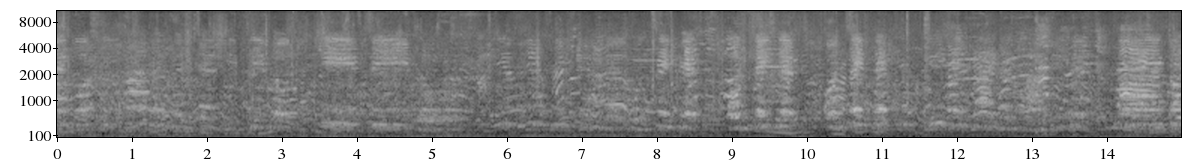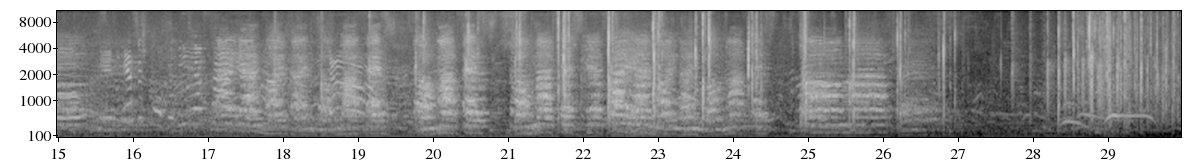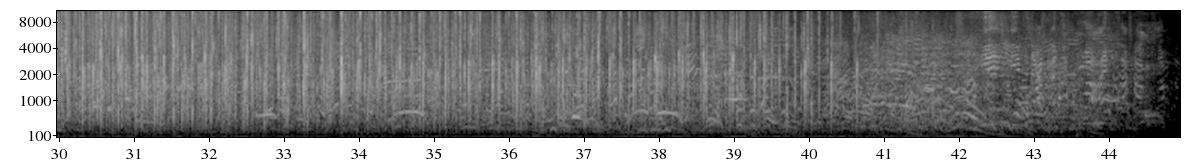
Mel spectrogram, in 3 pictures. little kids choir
0:00.0 0:26.9

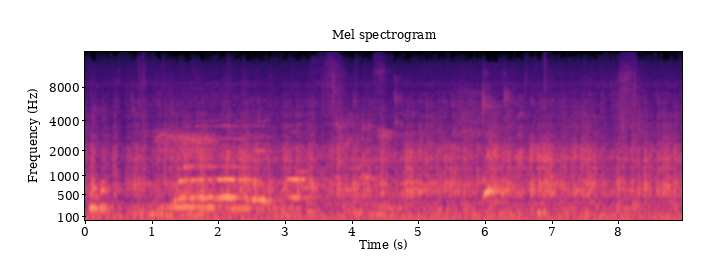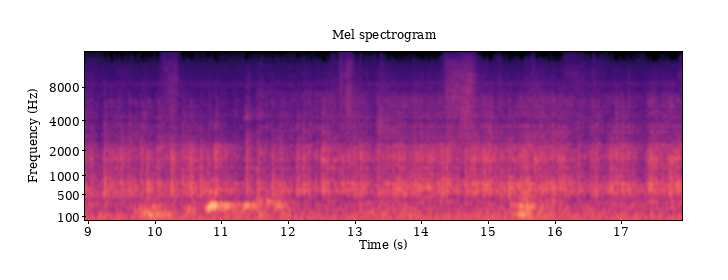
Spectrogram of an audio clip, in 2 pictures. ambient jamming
0:00.0 0:14.3

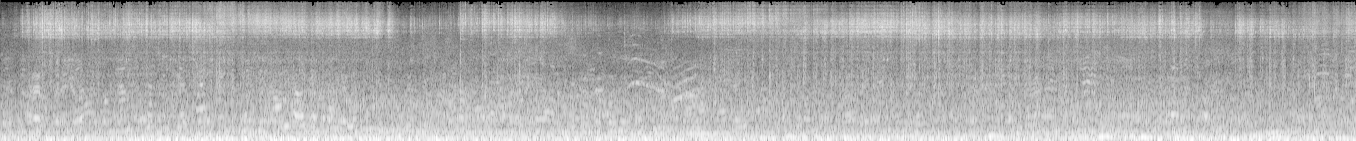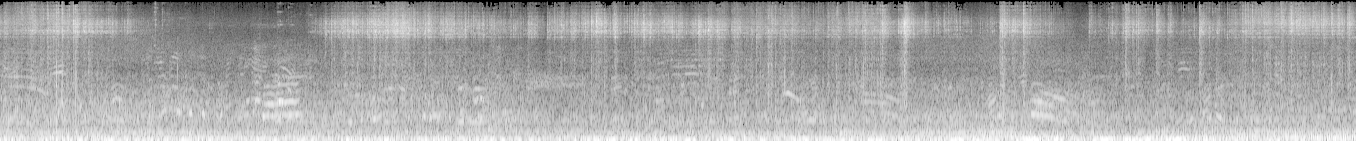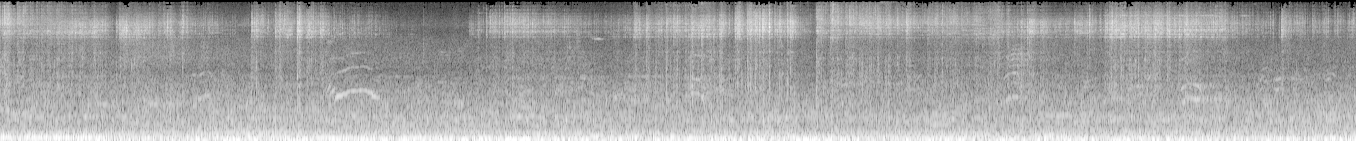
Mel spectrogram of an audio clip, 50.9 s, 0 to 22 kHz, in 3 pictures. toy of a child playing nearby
0:20.8 0:38.8, 0:39.8 0:50.8

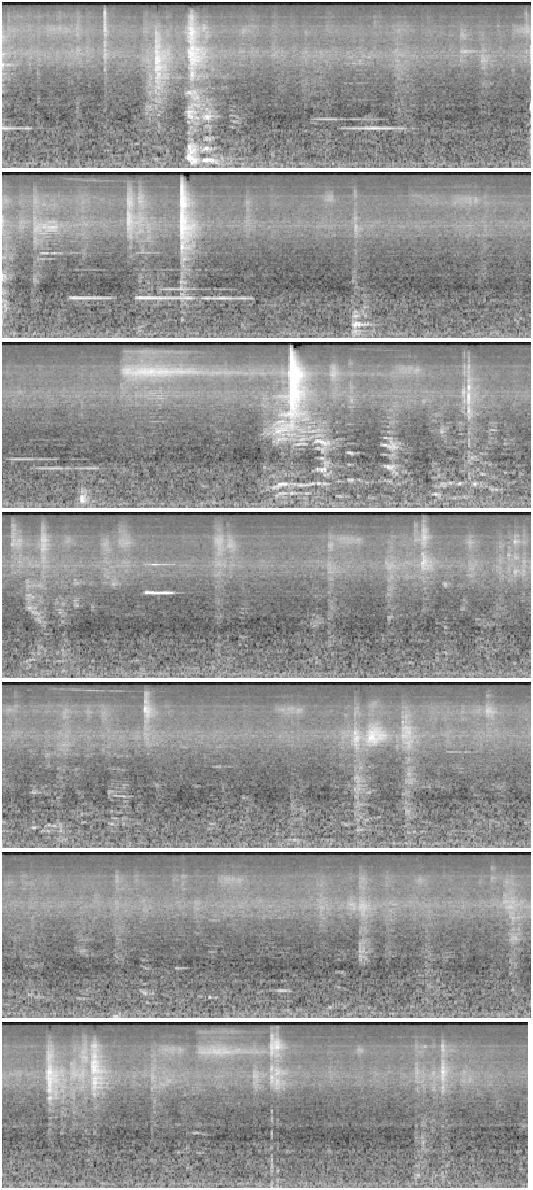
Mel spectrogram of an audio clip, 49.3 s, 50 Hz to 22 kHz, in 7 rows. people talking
0:16.8 0:23.0

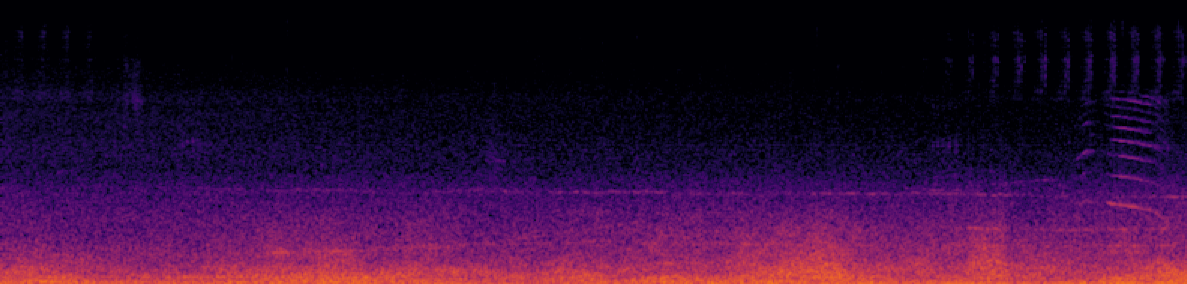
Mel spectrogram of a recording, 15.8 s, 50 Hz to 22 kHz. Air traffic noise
0:08.7 0:15.8

